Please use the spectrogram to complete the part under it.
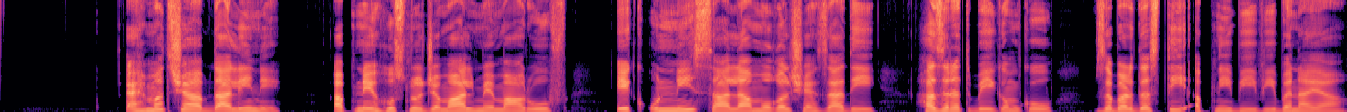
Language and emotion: Urdu, neutral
